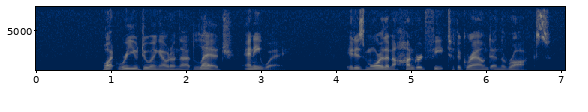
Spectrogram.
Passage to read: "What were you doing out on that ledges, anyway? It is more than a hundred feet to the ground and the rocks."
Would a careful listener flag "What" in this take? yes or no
no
